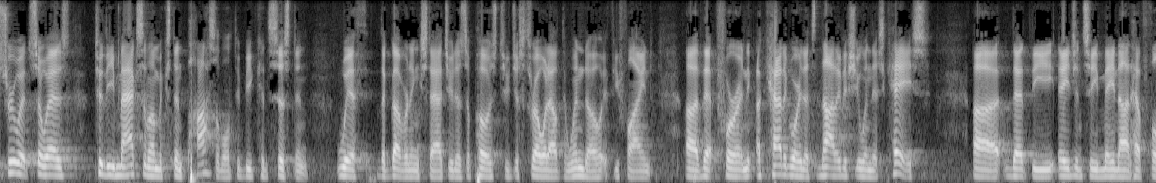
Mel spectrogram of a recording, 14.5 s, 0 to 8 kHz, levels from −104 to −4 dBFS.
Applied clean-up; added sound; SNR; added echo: none; none; none; none.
